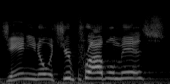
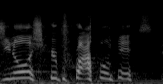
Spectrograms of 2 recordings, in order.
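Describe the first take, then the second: First: High, loud challenge; high, loud retold challenge to a grieving woman; loud confrontation. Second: High, loud, breaking into a laugh; loud repeat with a laugh in the middle; laughing challenge. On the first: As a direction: call her out, booming. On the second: Retold or imitated.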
